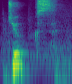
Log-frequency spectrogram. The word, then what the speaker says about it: Dukes: martial artist frank dukes pronounced dukes like butcher dukes his story was originally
